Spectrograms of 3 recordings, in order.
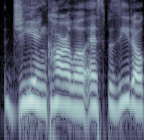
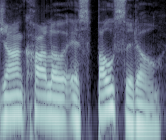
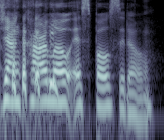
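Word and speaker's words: Giancarlo Esposito: then the next actor who we know as Gian Carlo Esposito because that's what we've been saying the whole time. But yeah, his name is Jean Carlo Esposido. Espostoido. Yes. And Esposito. Jean Carlo Esposido.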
